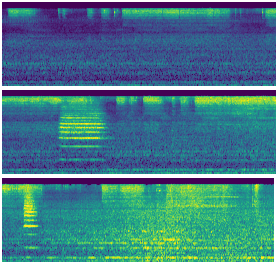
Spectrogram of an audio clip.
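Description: Locomotive-hauled train approaching and passing close by, its running noise growing steadily louder. The locomotive sounds a high-pitched whistle twice: a long blast about seven seconds in and a short one about four seconds later.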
